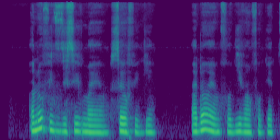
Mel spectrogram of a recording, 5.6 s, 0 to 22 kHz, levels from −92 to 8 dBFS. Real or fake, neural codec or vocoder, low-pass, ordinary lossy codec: fake; vocoder, 48 kHz, 128 mel bands, Vocos; none; none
